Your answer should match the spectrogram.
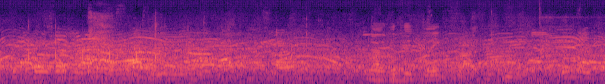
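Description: Many overlapping voices calling and shouting at once, from girls' lacrosse players on the field and people on the sidelines.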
